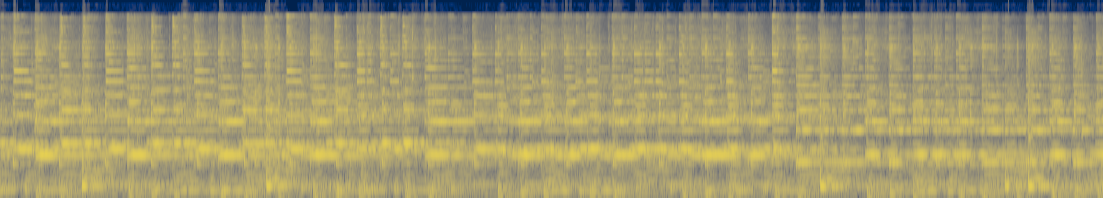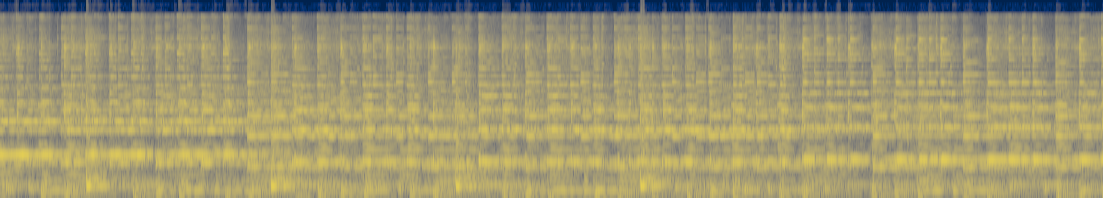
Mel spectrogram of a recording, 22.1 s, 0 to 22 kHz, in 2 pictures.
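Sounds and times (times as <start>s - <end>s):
plucked lute melody: 0.0s - 22.0s
steady beat: 0.0s - 22.0s.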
